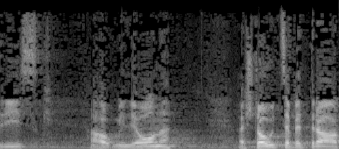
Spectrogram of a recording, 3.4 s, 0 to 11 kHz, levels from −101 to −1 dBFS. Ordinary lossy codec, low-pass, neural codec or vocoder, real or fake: none; none; none; real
